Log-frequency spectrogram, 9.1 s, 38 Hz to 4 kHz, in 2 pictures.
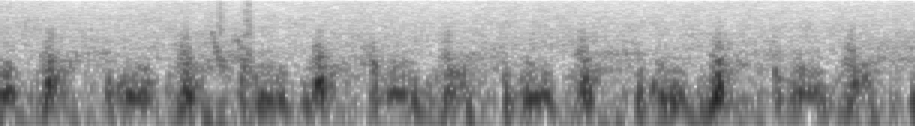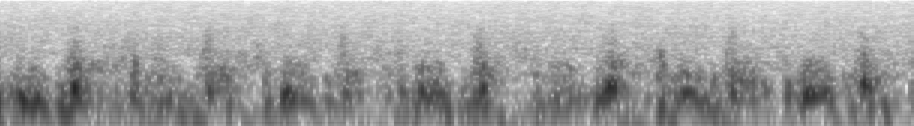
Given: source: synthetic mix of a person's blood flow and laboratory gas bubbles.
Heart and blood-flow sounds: Doppler ultrasound of blood flow; precordium
1.05-1.30 s: bubbles
From the record:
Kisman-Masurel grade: 111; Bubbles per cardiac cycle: 1 to 2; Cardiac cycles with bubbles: 1 to 10%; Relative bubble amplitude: barely perceptible (0.100 to 0.250); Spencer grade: 1 (occasional bubble signal discernible with the cardiac motion signal, with majority of cardiac periods free of bubbles); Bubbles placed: anywhere in the cardiac cycle

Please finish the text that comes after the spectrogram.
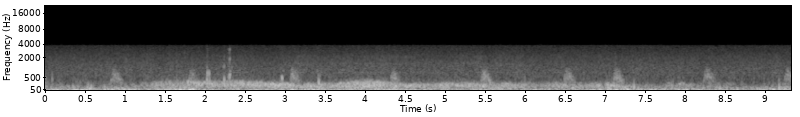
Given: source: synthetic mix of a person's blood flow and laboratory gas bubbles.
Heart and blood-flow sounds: Doppler ultrasound of blood flow; subclavian vein
1.99-2.10 s: bubbles
2.21-2.36 s: bubbles
2.94-3.00 s: bubbles
3.40-3.47 s: bubbles
From the record:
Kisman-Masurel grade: 122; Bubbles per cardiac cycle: 1 to 2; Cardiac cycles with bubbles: 10 to 50%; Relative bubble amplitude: moderate (0.250 to 0.450); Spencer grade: 2 (many but less than half of the cardiac periods contain bubble signals, singularly or in groups); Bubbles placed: anywhere in the cardiac cycle

